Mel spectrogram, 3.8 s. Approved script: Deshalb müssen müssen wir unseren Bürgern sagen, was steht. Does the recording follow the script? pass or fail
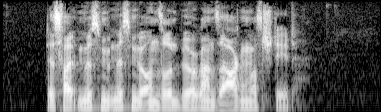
pass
